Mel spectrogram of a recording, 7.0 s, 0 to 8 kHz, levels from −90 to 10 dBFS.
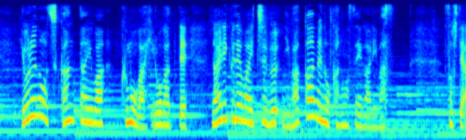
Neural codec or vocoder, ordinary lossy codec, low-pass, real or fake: none; MP3, 64 kbps; 7.2 kHz; real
